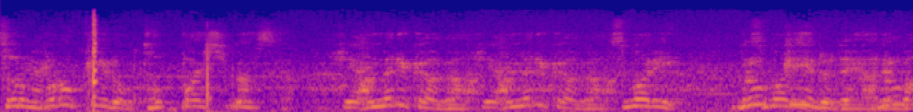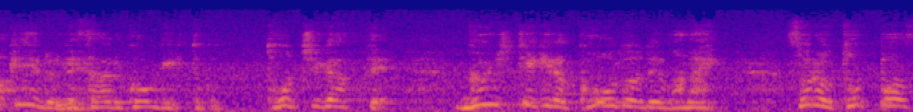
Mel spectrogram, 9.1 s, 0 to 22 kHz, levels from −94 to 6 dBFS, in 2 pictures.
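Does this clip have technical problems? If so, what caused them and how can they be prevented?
Yes. From 2.33 to 5.03 s there is a doubled audio track: a full-band copy trails the original by roughly 0.7 s, about 5 dB quieter, starting and stopping abruptly. A spectrogram shows the same pattern repeated, shifted right, with no decay. The likely cause is a second, slower capture path or an edit holding two offset copies. Route the source through one capture path only, and check edits for overlapping duplicate regions.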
